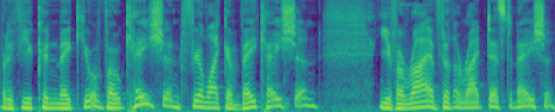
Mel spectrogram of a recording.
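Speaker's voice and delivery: American-accented delivery. Delivering a cliche that sounds very American, in a put-on American accent. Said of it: "so I'll give it an American accent".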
